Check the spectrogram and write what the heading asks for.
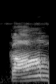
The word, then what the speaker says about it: calm: उसके बाद CALM, इसको हम पढ़ेंगे काम पढ़ेंगे, CALM, इसको काल में नहीं पढ़ सकते, इसको हम पढ़ेंगे काम।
